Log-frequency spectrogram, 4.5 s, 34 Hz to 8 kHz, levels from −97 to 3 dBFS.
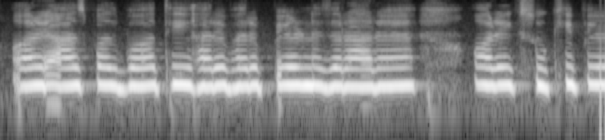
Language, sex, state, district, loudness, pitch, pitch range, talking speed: Hindi, female, Himachal Pradesh, Shimla, -10 LUFS, 285 Hz, 275-290 Hz, 200 wpm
